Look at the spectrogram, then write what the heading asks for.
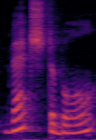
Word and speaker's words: vegetable: one is stressed breakfast comfortable and vegetable have both three syllables and the first syllable is stressed comfortable not comfortable no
